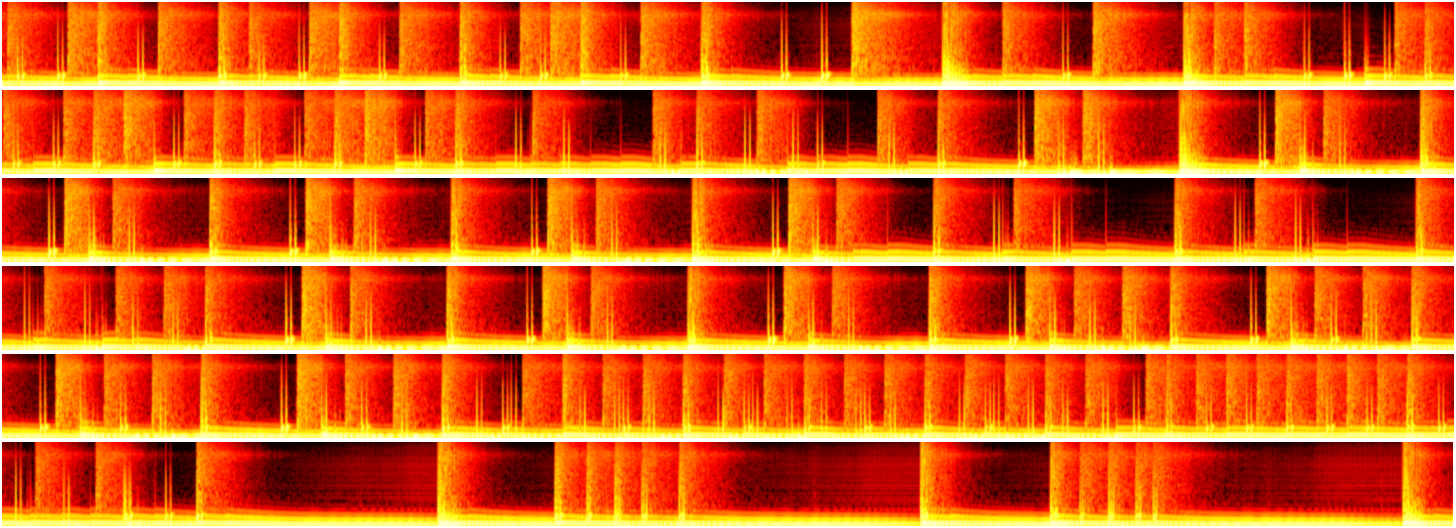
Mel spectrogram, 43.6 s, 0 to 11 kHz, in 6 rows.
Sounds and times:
Music: 0:00.0 - 0:43.5.

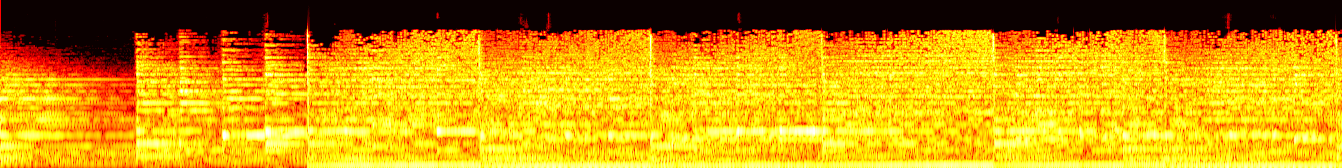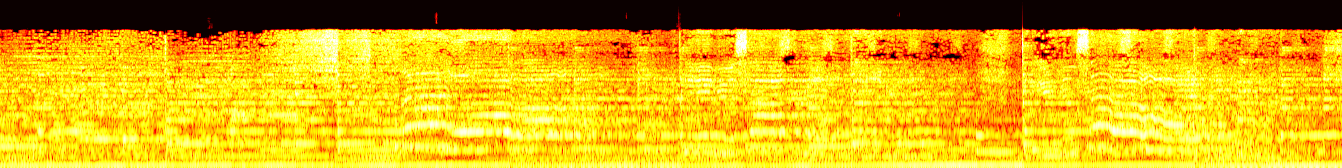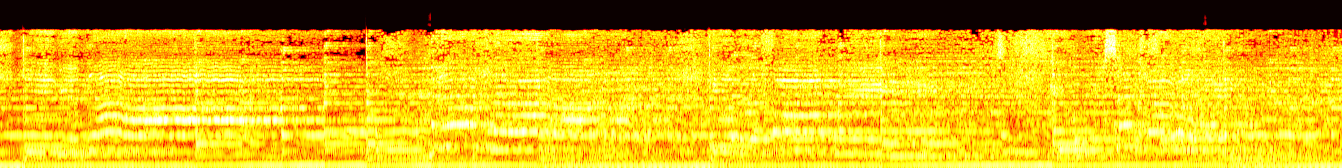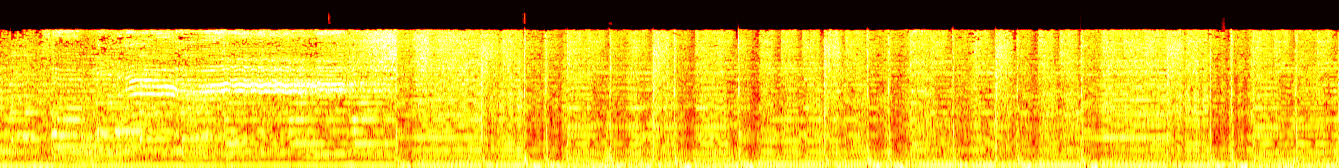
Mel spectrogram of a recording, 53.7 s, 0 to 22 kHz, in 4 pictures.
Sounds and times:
Music: 0:00.0 - 0:53.6.

